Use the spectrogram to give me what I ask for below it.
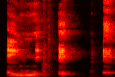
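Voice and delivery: blocked, stuttering attempts at a name; demonstrated stutter. Shown as a demonstration. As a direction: get stuck on short, broken syllables before the name. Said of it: "talk like this. I used to be like".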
